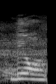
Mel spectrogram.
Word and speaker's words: Lyon: Lyon's a French team. Lyon. You're supposed to say Lyon.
